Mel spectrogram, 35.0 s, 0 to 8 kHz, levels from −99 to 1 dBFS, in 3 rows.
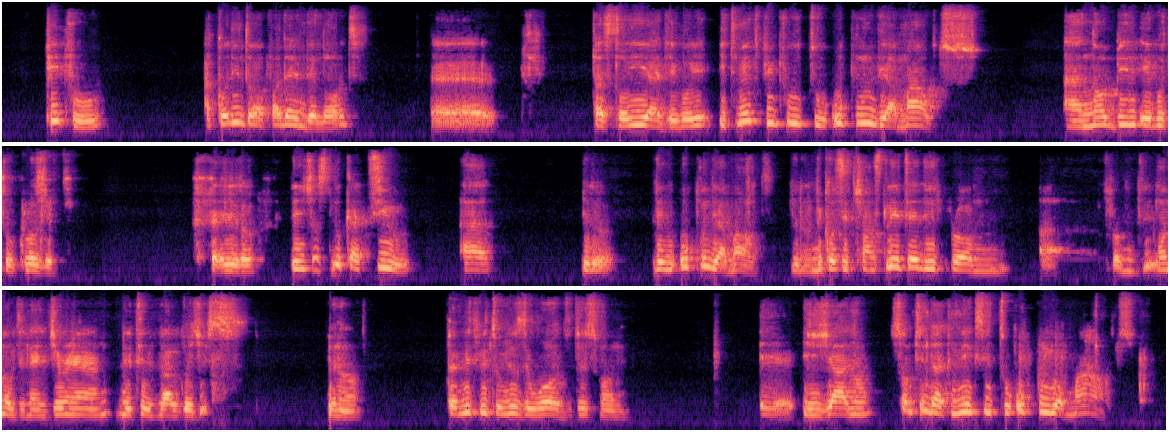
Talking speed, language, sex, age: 120 wpm, English, male, 50-69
